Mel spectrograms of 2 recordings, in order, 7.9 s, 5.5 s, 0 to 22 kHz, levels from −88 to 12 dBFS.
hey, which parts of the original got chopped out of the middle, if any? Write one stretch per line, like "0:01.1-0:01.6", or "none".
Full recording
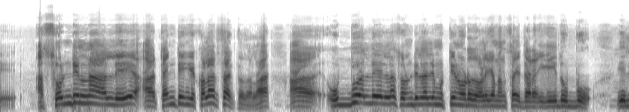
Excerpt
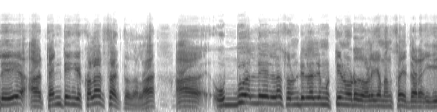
none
